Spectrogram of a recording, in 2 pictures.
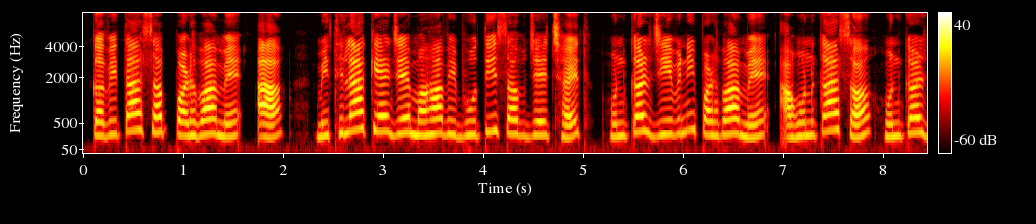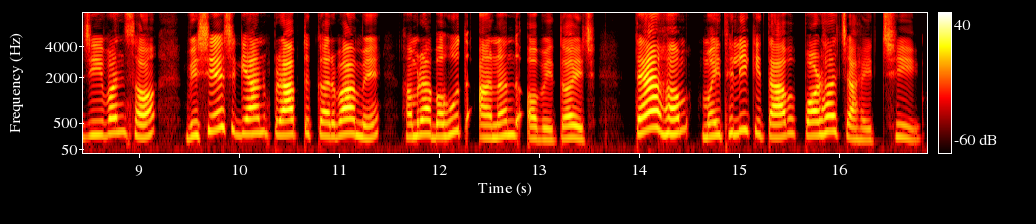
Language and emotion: Maithili, neutral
